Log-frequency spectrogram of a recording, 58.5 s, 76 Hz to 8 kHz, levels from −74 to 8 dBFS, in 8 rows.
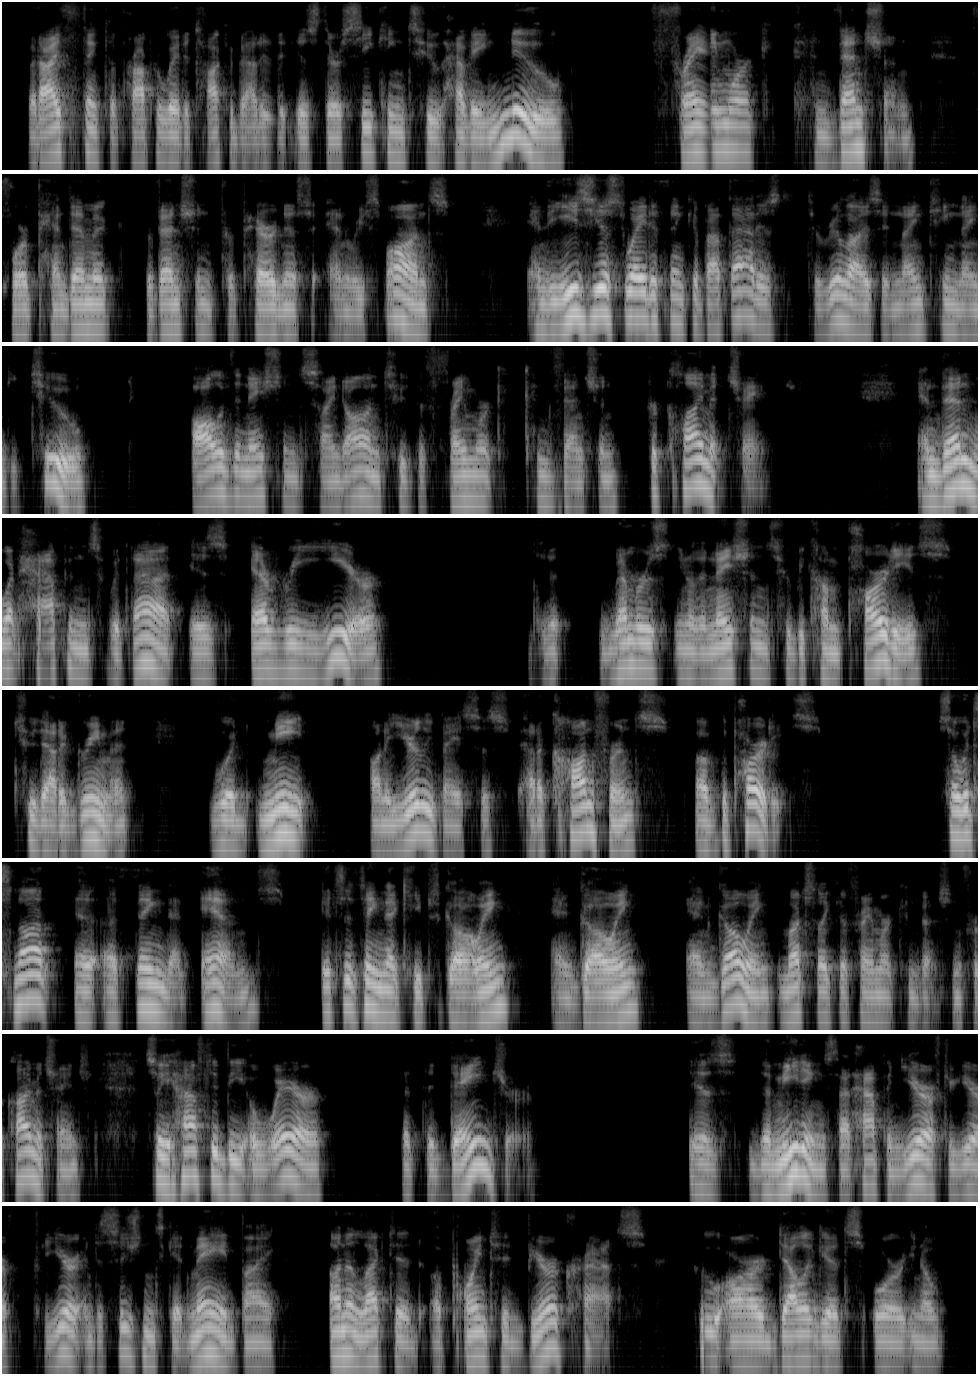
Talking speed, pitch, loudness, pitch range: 145 wpm, 110 Hz, -22 LUFS, 100-125 Hz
